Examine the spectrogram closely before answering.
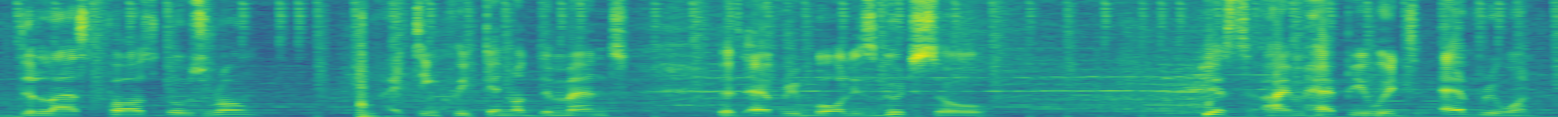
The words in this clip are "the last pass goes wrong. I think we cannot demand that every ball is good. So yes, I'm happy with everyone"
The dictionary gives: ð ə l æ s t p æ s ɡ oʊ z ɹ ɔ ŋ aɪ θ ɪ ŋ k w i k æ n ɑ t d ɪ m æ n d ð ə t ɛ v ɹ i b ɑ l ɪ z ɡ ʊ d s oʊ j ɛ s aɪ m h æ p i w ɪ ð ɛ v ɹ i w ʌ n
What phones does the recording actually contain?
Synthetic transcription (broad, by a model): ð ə l æ s t p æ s ɡ oʊ z ɹ ɔ ŋ aɪ θ ɪ ŋ k w i k æ n ɑ t d ɪ m æ n d ð ə t ɛ v ɹ i b ɑ l ɪ z ɡ ʊ d s oʊ j ɛ s aɪ m h æ p i w ɪ ð ɛ v ɹ i w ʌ n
